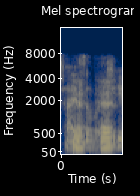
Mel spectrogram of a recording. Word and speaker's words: Heazlewood: So let's go into what you actually do and let's go into how does Fleur Heazlewood, is that how you say it, Heazlewood? – Yep, we pronounce Heazlewood, yeah.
